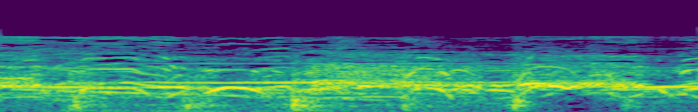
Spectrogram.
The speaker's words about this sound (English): Again, hundreds of people in the road yelling, screaming.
